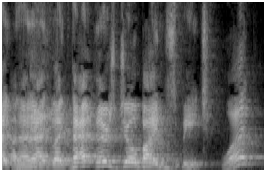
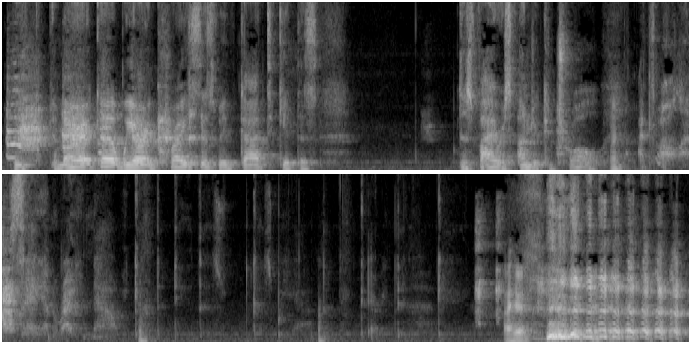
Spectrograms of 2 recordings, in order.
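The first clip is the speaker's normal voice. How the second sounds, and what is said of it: Whispered imitation of another person's voice. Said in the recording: “He's whispering. ... Why are you whispering? ... He's whispering”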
